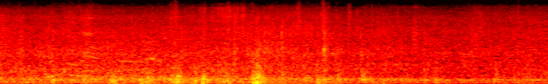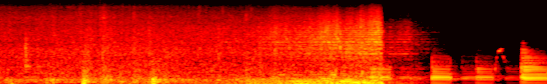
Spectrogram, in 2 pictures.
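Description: Wind on the microphone and rushing, breaking water alongside a sailboat in rough seas, with a few sharp thumps. It swells louder near the end and then cuts off suddenly.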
